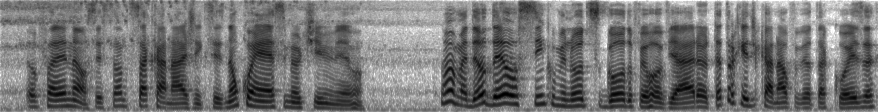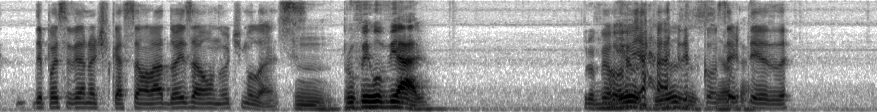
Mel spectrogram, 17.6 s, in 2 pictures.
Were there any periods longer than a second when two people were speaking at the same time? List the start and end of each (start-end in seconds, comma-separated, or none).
14.7-16.3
